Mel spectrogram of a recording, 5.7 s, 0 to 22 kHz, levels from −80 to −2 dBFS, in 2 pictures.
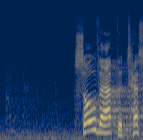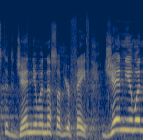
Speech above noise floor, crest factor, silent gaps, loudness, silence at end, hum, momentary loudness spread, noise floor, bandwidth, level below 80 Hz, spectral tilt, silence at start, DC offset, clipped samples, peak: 30 dB; 18 dB; none; -24 LUFS; 0 s; none; 11 LU; -53 dBFS; 13.5 kHz; -56 dBFS; -5.5 dB/octave; 1.5 s; under 0.1%; under 0.1%; -8 dBFS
